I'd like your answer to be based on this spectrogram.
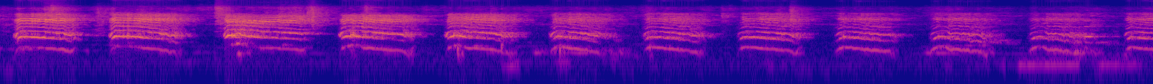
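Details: A newborn in the NICU after C-section delivery, monitored for respiratory distress, with neonatal expiratory grunting amid crying during the initial assessment.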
